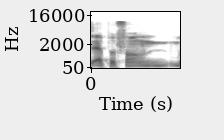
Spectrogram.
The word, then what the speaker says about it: Epiphone: Epiphany. Epiphone. – I said epiphany. – Epiphany. Like, yeah. It's just Epiphone with the emphasis on the different syllable there.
